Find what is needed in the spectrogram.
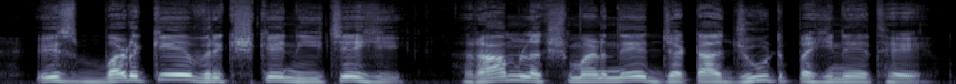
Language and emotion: Hindi, neutral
